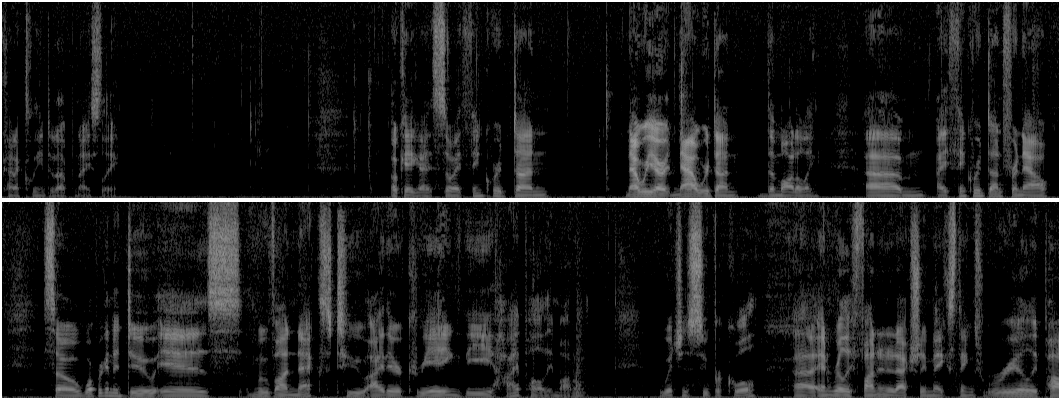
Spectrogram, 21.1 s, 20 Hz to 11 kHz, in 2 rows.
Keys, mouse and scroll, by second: 0.0-2.6 middle drag, 2.1 scroll down 1, 2.6 Tab, 3.6 alt+a, 4.0-4.4 middle drag, 4.9-8.5 middle drag, 6.2 scroll down 2, 7.6-8.1 scroll down 2, 8.6 middle click, 9.0-21.1 middle drag, 20.1 scroll up 2.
